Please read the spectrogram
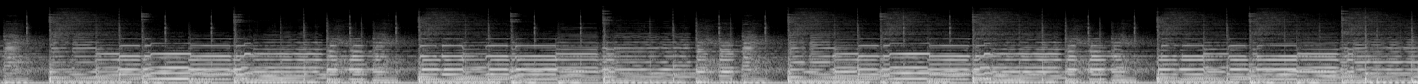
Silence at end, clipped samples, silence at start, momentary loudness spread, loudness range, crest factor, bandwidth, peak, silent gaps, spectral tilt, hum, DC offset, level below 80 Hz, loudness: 0 s; under 0.1%; 0 s; 4 LU; 1 LU; 14 dB; 12.5 kHz; 0 dBFS; none; -7.5 dB/octave; none; under 0.1%; -22 dBFS; -15 LUFS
